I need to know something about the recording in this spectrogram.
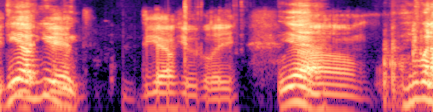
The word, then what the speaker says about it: D.L. Hughley: stuff on that for a little while, but J.L. Hughley, did you hear about that? Oh, I heard about that as well. Yeah, that D.L. Hughley. I said his name wrong. D.L. Hughley.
